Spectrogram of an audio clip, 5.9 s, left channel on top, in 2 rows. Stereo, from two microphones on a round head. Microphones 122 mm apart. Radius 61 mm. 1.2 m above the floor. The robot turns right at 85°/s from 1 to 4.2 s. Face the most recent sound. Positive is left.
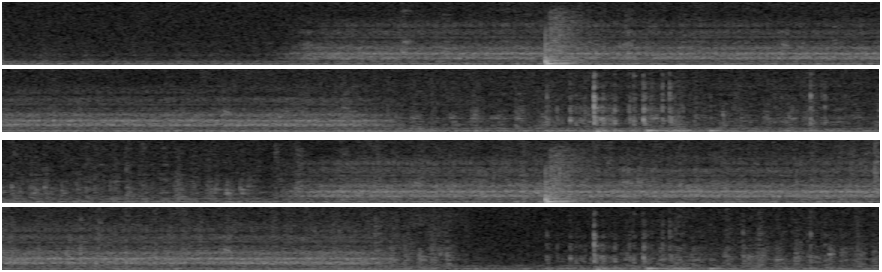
turn(degrees=40)  # may be behind; listen again after turning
